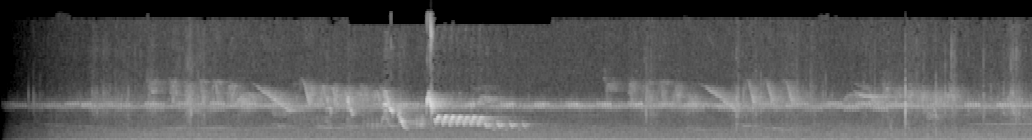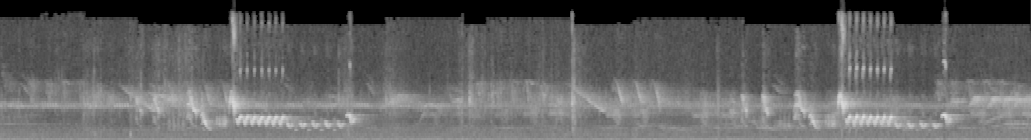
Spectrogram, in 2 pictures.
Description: Troglodytes musculus; Ibirapuera Park; SP; Brazil; Silveira

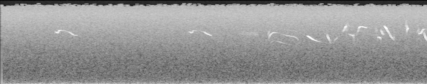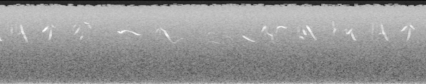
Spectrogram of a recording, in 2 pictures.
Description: Sporophila bour

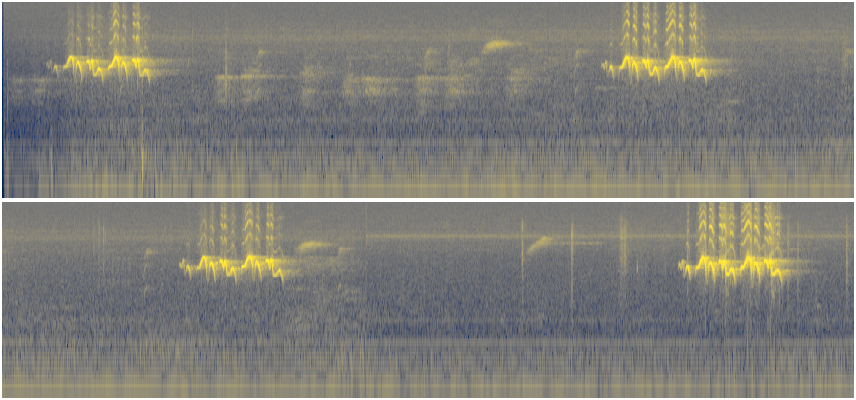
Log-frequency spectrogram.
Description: Cyclarhis gujanensis; Serra da Cantareira; SP; Brazil

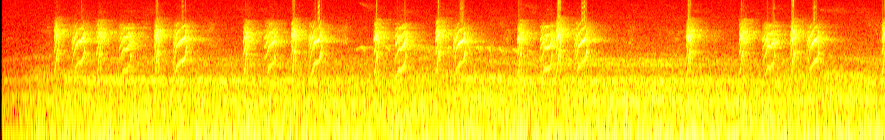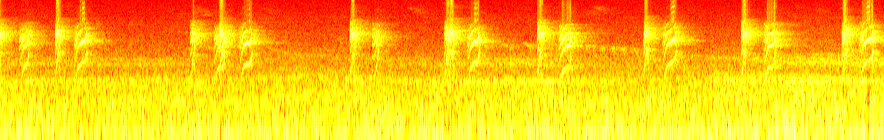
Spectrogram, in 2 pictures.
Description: Automolus leucophthalmus; Cantareira S Park; Brazil

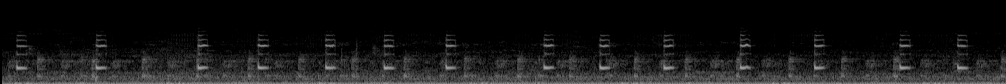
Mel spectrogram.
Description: Aplastodiscus leucopygius; Itap da Serra; SP

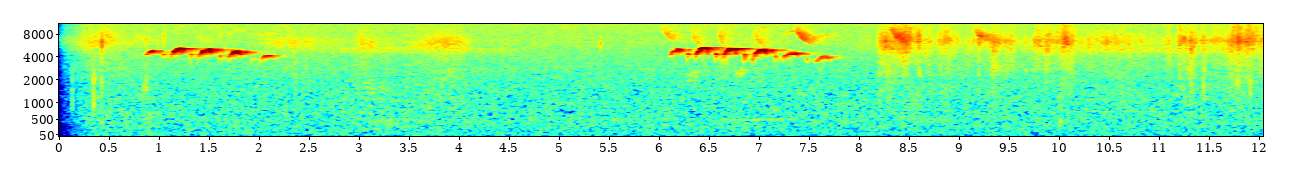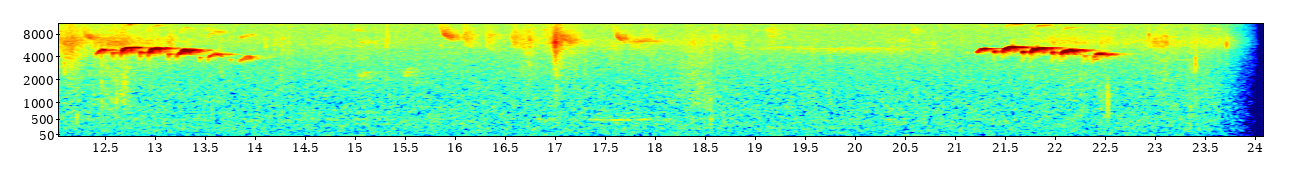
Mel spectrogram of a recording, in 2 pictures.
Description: Myrmeciza squamosa; Bertioga; SP; Silveira

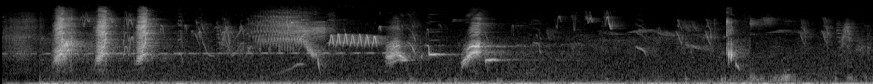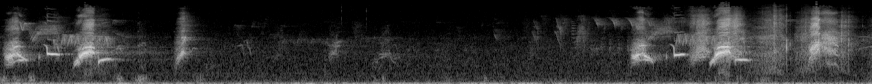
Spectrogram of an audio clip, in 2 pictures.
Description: Cacicus haemorrhous; Itatiaia NP; Brazil

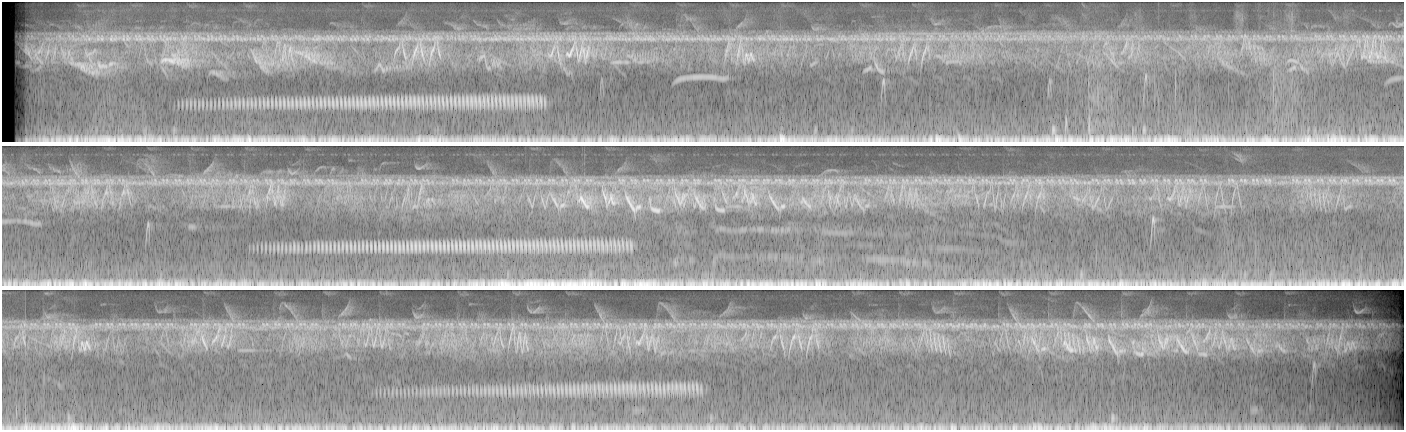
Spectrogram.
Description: Scytalopus indigoticus; Intervales S Park; Brazil; Silveira

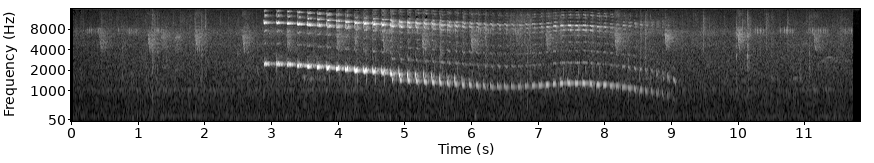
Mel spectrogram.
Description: Merulaxis ater; Itingucu; EE Jureia; SP; Silveira

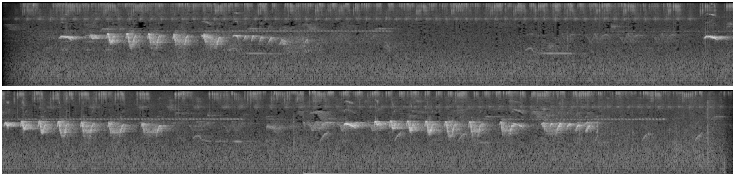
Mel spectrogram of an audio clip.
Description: Drymophila rubricollis; SP; Brazil

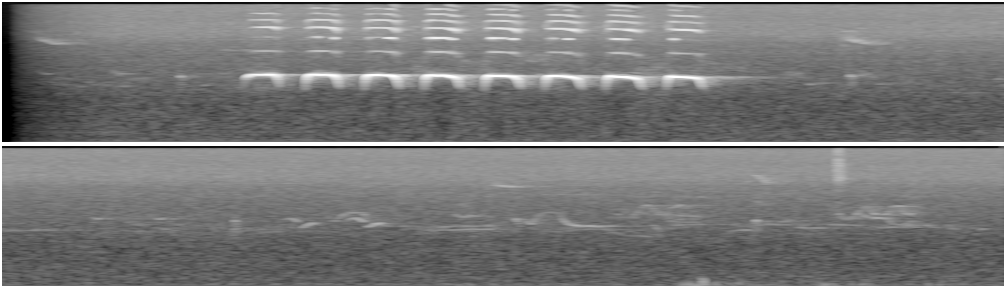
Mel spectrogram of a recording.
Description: Pyriglena leucoptera; Serra do Lopo; Extrema; MG; Silveira

